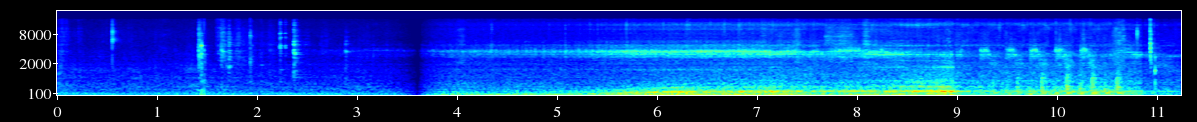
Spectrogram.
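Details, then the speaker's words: Very old PC power supply fan run 24/7 for 50-60,000 hours: it spins up with a rough, rasping buzz and a thin whine because its bearings are worn out. "it's very old and it's been running 247 and as a result of that the fan makes this noise"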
